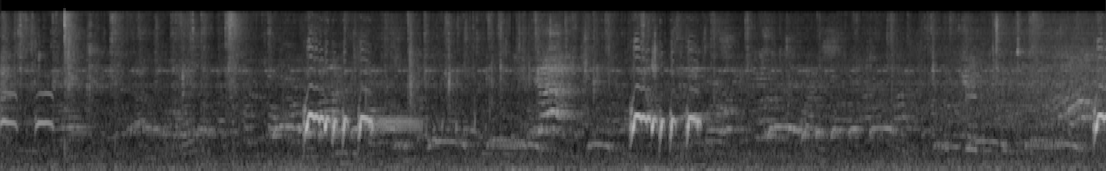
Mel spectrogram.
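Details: Local zebra dove with a classic, unique song, used to lure and tutor other doves: loud cooing phrases recur about every two and a half seconds, each a rising note then quick short notes, over faint doves and children.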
